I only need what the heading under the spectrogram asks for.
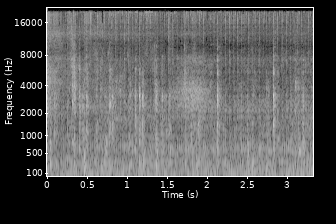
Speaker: I have a 1962 Sprunger Brothers wood lathe made in Topeka, Indiana, USA. And I think I have a shot bearing.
